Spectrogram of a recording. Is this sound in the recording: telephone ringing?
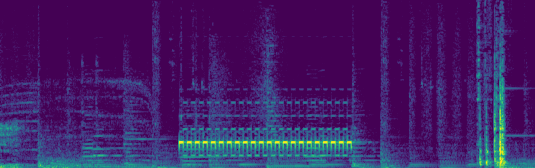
yes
